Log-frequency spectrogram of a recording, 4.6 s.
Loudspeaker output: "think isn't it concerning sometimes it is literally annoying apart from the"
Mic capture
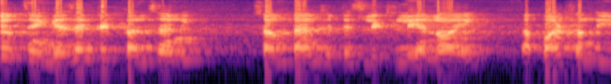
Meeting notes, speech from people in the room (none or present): none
